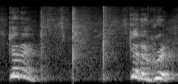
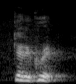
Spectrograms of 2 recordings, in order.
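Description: First: High, loud burst of self-scolding; shouted self-rebuke. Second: Said in the usual way. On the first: Pretend. Rapper breaking off his confession, shouting at himself. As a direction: yell to pull yourself together.

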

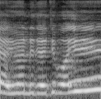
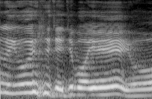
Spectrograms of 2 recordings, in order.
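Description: First: Higher, hammed-up wail rising on പോയേ; fake crying. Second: Theatrical wail leaning on എൻ്റെ; fake crying. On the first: Uncle fake-wailing that sister is gone. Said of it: "ഭയങ്കര കരච്ചിൽ". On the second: Uncle repeating the fake wail for sister. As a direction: keep up the staged lament. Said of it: "ഭയങ്കര കരച്ചിൽ".

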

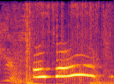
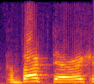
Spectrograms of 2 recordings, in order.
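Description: First: High, loud call after him; yelling. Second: Said in the usual way. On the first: Real, not acted. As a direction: shout it out after someone running off.

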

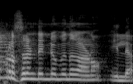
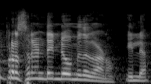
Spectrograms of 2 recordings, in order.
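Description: The two takes are said the same way.

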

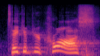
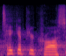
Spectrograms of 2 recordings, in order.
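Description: First: Higher, louder, slow proclamation; calling to crowd. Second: Softer, level, gentle reply. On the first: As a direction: take up your cross, called out slowly to the whole crowd. Jesus calls to the crowd. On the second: Jesus answers the prayer. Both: Acted.

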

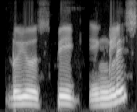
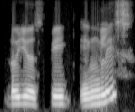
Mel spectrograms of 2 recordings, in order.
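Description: First: "Do you speak English?" said slowly and spaced out; slow it down so learners can copy; slower repeat. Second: Said in the usual way. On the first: Shown as a demonstration. Teacher repeats slowly for learners to copy. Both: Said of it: "நீங்களும் என்னோட சேர்ந்து சொல்லிட்டு வாங்க".

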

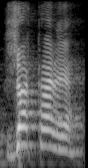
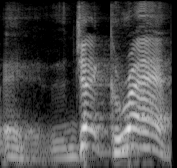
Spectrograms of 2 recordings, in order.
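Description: First: Said in the usual way. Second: Jacaré bent into English, "jake-RAIR", slow and low; drawn-out mock English accent on jacaré; improvised English accent. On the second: Swimmer improvising English for a friend, jacaré in a fake English accent. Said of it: "Improvisei e falei assim".

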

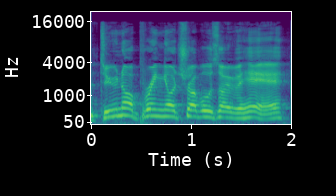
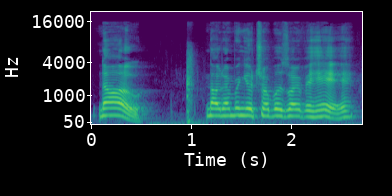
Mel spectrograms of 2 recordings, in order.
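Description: First: Said in the usual way. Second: Higher, urgent plea; panicked pleading. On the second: Real, not acted. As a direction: beg the seeker to go away. Seeker heading towards his spot.

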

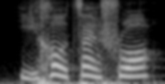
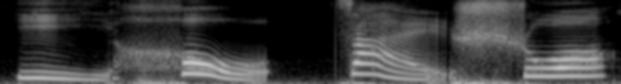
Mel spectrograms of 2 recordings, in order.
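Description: First: Said in the usual way. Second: Very slow, gaps between syllables; word-by-word pronunciation model; slow demonstration. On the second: Shown as a demonstration. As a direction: draw out each word for learners. Teacher repeats slowly for learners.

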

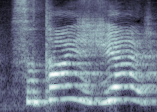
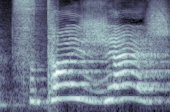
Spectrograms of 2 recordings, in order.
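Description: First: Stajyer with the y sounded; doğru telaffuz. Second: Stajyer said stajer, the y dropped; yanlış telaffuz. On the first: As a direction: say the y clearly in Stajyer. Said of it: "Arada Y harfi var". (doğru söyleyiş: Stajyer) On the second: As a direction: swallow the y in Stajyer. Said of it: "Stajyer şeklinde yazmayacağım". (yanlış söyleyiş: stajer) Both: Shown as a demonstration.

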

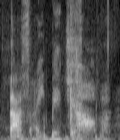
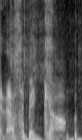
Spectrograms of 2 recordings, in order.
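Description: First: Breathless awed whisper. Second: Said in the usual way. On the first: Real, not acted. Angler awed by his catch, whispering. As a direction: hush it, awed by the big fish.

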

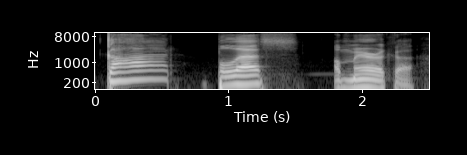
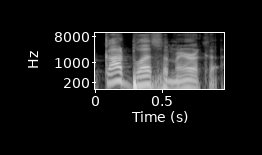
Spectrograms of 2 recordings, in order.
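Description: First: Sung, slow, louder, belted like the anthem; mock sung anthem. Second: Said in the usual way. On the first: Shown as a demonstration. Sung, mocking patriotism, belting the anthem. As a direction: croon it patriotically. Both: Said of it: "Land that I love".

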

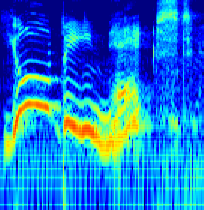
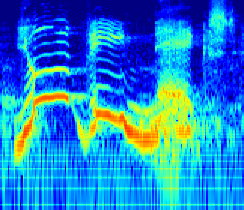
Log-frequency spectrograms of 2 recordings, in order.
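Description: First: Drawn-out, sing-song You'll be next; old relative teasing. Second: Even slower, louder You'll be next; old relative teasing. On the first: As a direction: tease slowly like a nosy aunt. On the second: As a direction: lean in harder on the tease. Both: Retold or imitated. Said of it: "every old relative came up, right, and went".

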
